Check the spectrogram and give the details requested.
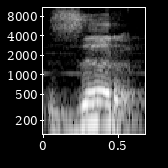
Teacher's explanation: जरचा उच्चार करत असताना आपल्या जिभेचं टोक जे आहे ते वरच्या दातांच्या टोकांना त्याचा स्पर्श होतो. म्हणजे हे दंतमूलीय शब्द असं म्हणायचं याला.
